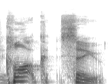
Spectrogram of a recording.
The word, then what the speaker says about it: Clocksu: Yeah, it's Clocksu. So clock, tell the time, and then Sue like the name.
